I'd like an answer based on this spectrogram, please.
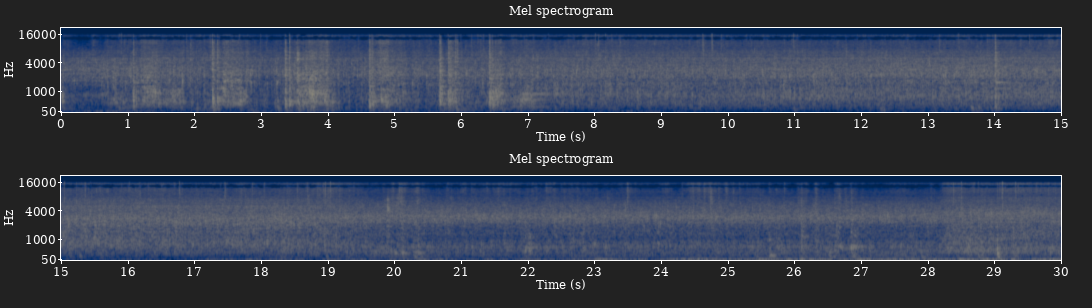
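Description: Whole potatoes tipped into a cauldron of hot fat with frying lamb, sizzling in loud, uneven bursts for the first several seconds. It then settles into a steady frying hiss.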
